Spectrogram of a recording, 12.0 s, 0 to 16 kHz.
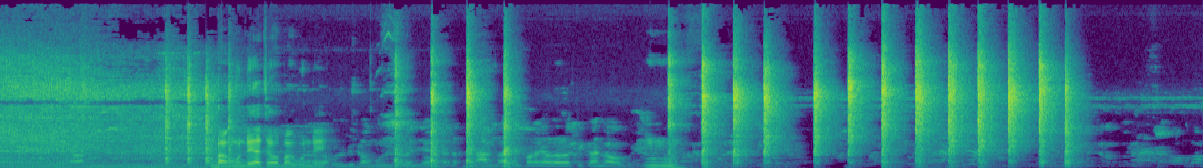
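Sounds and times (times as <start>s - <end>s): hammer striking: 1.6s - 2.8s, 3.7s - 5.4s, 6.7s - 10.9s.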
